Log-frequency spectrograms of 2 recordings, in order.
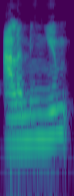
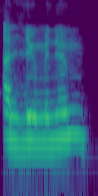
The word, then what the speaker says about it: aluminium: And whilst we're honest, this isn't related to X-Men Origins Wolverine, but aluminium is the correct way of saying aluminium, not aluminum.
